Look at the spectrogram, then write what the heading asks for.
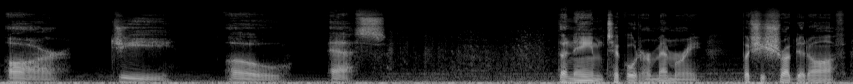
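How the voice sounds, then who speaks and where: A man's voice: low voice, a bit bright, a little hiss or hum. A man narrating a scripted horror story for an audio drama.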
